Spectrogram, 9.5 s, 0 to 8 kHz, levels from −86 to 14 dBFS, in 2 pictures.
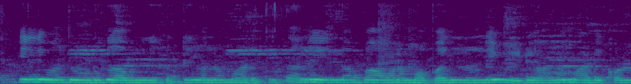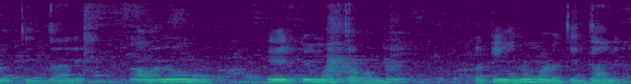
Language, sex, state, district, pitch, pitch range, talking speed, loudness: Kannada, female, Karnataka, Belgaum, 210 Hz, 195-220 Hz, 115 wpm, -30 LUFS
